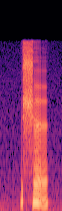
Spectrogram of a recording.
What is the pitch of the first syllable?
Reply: falling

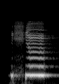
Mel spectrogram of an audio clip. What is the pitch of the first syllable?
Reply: high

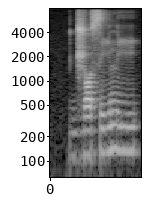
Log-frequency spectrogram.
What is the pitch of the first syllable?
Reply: low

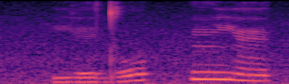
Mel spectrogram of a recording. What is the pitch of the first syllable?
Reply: low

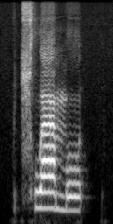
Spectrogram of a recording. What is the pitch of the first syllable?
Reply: high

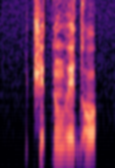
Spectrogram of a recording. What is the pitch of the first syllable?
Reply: low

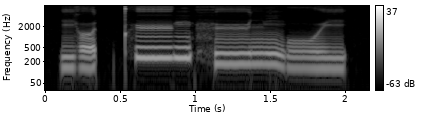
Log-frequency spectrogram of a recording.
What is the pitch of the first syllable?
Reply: rising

